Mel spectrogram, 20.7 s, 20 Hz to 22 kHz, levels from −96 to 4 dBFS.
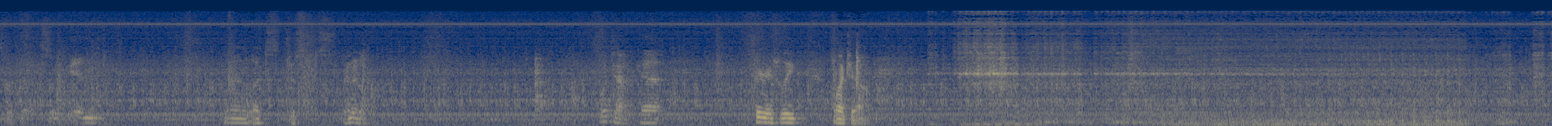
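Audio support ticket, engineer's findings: No audible faults found.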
